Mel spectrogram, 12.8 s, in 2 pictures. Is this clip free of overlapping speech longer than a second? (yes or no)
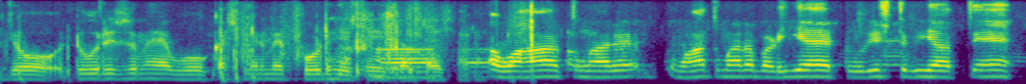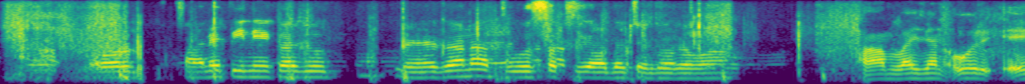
yes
